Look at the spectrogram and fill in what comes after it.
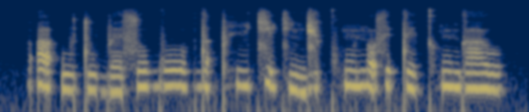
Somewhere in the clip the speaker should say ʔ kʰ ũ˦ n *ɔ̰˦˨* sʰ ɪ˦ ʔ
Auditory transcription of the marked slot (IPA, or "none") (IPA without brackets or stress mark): ɔ̰˦˨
